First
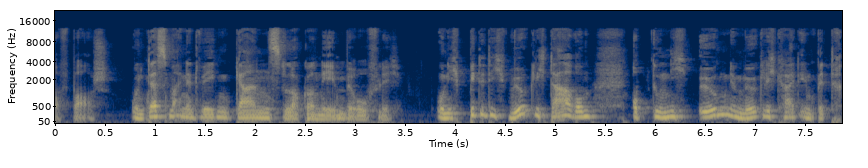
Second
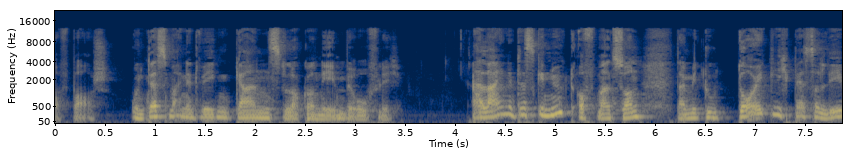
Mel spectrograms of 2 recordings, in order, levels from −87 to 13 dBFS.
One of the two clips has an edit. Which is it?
first; 2 cuts; at 3.7 s, 5.7 s

